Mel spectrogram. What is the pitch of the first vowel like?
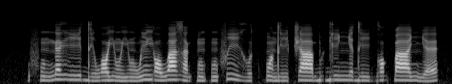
low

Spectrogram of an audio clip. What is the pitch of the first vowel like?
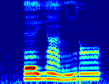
high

